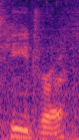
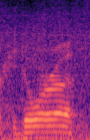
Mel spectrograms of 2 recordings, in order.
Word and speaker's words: Hedorah: in 60 seconds that's Hedra oh okay or I know that I'm technically pronouncing that wrong but so most people will you know known by the actual currency a shin Hydra or Hedorah but because I grew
